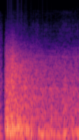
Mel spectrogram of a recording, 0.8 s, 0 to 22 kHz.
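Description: Fireworks bursting at a crowded Guy Fawkes bonfire night display in England, 2022: one loud boom opens, followed by a rumbling, crackling tail that stays strong to the end.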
